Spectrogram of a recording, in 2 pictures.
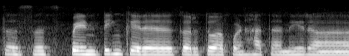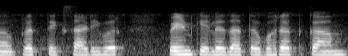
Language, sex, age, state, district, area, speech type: Marathi, female, 60+, Maharashtra, Palghar, urban, spontaneous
